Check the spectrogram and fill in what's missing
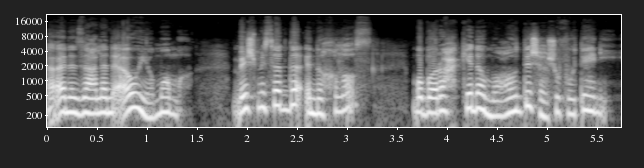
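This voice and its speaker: A woman's voice: fairly high pitch, fast, dark tone, husky. A woman with an Egyptian accent voicing a frightened schoolboy who pleads with his mother. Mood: fearful. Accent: Egyptian Arabic. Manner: pleading, fearful.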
